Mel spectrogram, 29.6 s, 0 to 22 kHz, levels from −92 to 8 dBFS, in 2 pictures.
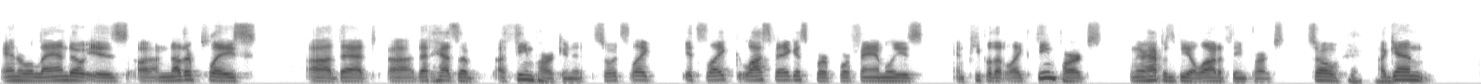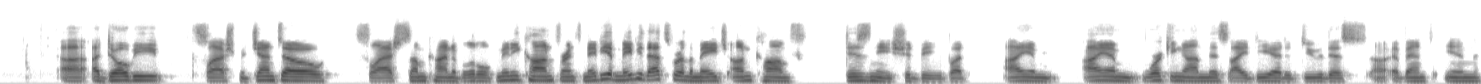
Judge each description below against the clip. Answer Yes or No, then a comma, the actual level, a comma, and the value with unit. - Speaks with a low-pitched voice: Yes, low, 125 Hz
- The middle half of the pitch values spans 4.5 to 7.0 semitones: No, average, 3.1 semitones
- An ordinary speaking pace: Yes, average, 160 wpm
